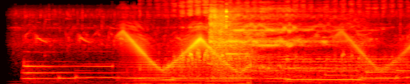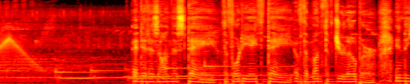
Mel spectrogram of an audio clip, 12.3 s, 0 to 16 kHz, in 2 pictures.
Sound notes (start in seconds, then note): 1.7 sploing; 3.1 ding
